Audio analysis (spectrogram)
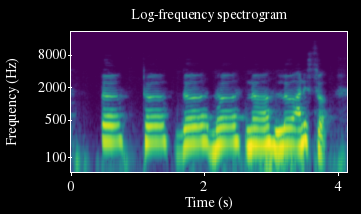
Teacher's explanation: ज्या वर्णाचा उच्चार करताना आपली जीभ आपल्या दातांना स्पर्श करते त्यांना काय म्हणायचं, दंत्यवर्ण म्हणायचं. मग या ठिकाणी पहा, दंत कोणते कोणते आहेत, त, ठ, द, ध, न, ल आणि स.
